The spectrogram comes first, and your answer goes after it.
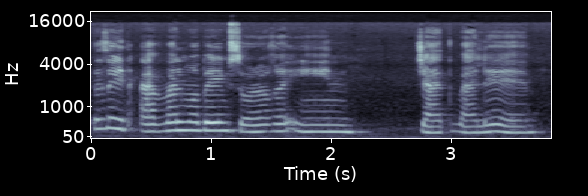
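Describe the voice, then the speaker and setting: A woman teacher explaining English grammar in a recorded lesson, speaking quickly in her explanations and slowing right down for English examples, often checking in with her students. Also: medium pitch, dark tone. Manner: switches between quick explanations and slow, deliberate English examples; addresses students as kids, asks rhetorical checks.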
